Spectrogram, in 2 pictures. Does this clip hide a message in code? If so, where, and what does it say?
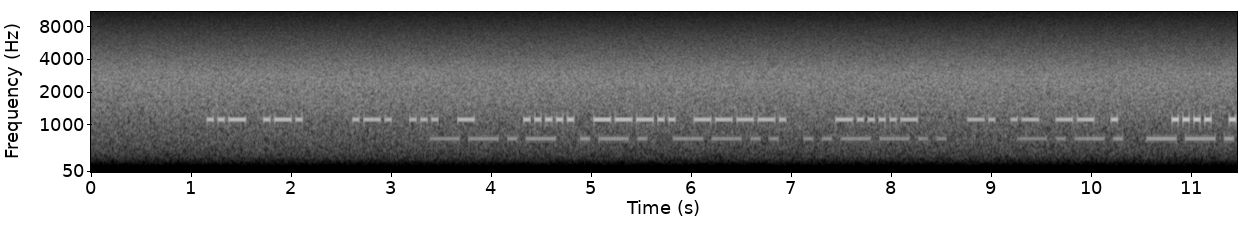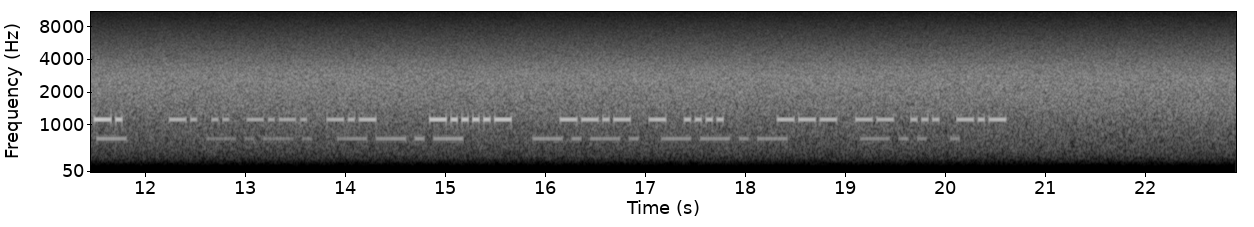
Yes: Morse code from 1.1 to 20.7 s, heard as two keyed tones, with radio static and fading. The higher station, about 22 wpm, 1120 Hz: UR RST 589 - NAME HR NICK - QTH OMSK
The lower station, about 13 wpm, 720 Hz: QRZ? CQ CQ CQ DE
